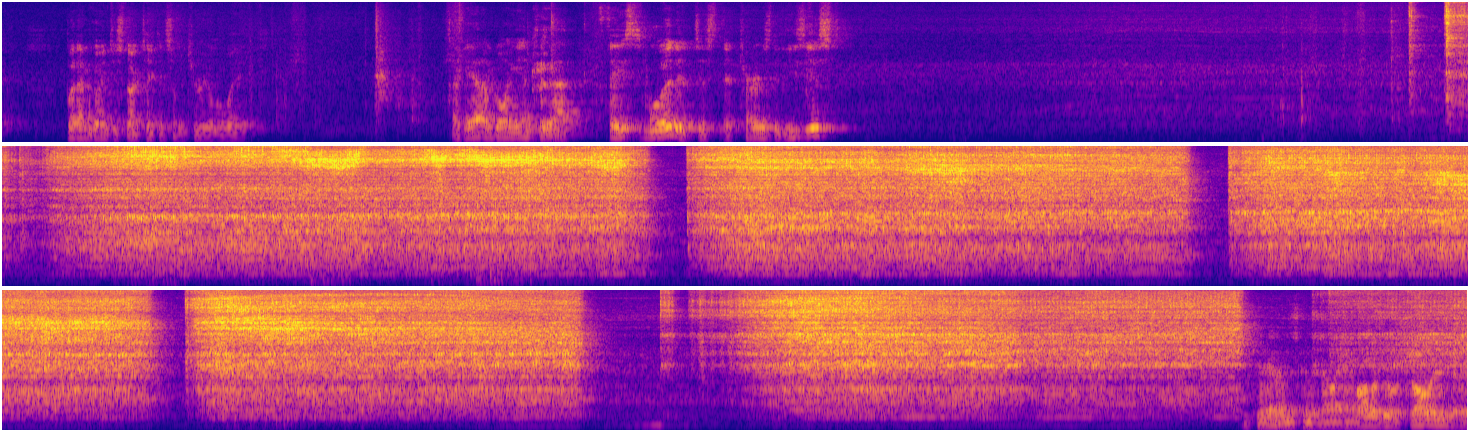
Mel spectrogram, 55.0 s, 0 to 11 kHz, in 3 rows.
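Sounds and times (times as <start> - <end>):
lathe tool shaving wood: 17.6 - 44.1, 44.7 - 54.9.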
